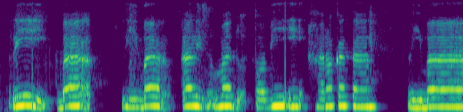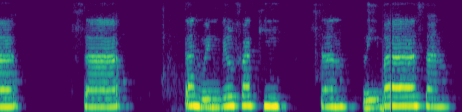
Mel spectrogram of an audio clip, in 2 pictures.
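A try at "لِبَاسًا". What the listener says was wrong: Pengucapan sudah betul, tapi ketika tahaji itu disebutkan huruf aslinya sin tanwin bil fathi san ya.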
